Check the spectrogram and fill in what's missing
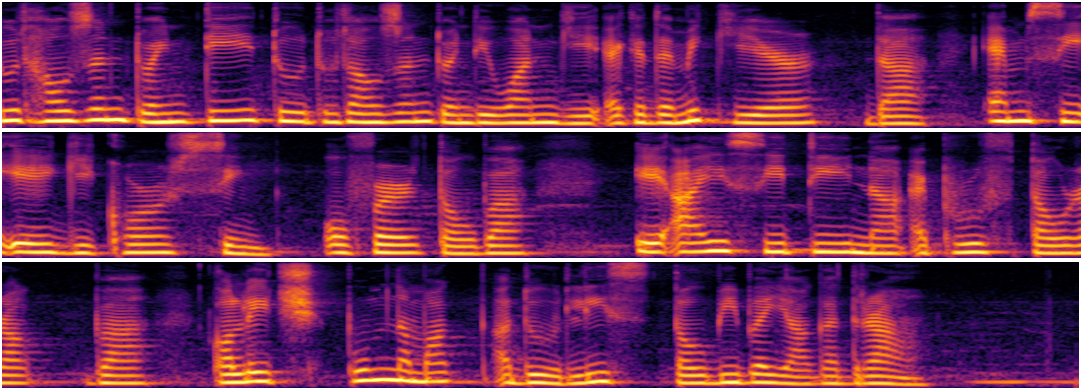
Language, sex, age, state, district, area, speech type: Manipuri, female, 30-45, Manipur, Senapati, urban, read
